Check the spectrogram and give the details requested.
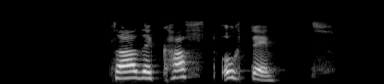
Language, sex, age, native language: Icelandic, female, 10, Icelandic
